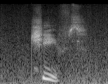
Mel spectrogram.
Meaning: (noun) plural of chief; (verb) third-person singular simple present indicative of chief
- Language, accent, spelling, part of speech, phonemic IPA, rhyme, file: English, US, chiefs, noun / verb, /t͡ʃiːfs/, -iːfs, En-us-chiefs.ogg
